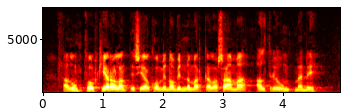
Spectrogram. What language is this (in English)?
Icelandic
